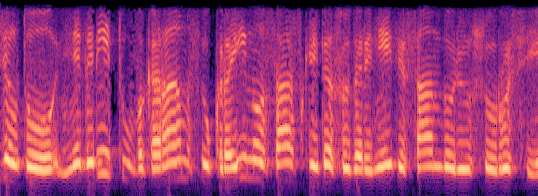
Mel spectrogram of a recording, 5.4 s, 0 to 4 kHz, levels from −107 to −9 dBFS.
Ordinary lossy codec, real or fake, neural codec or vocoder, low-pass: AAC, 24 kbps; real; none; 3.6 kHz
